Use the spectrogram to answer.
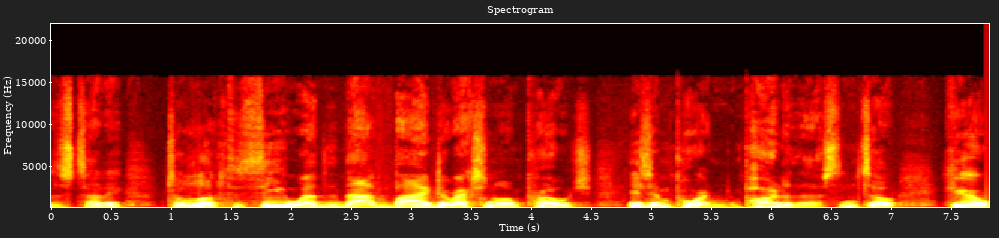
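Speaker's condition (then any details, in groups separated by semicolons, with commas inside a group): Bulbar onset ALS; affects speech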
